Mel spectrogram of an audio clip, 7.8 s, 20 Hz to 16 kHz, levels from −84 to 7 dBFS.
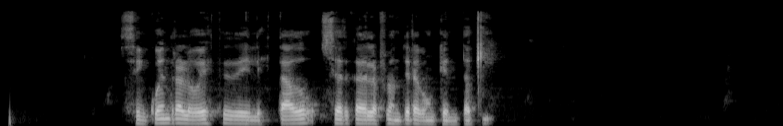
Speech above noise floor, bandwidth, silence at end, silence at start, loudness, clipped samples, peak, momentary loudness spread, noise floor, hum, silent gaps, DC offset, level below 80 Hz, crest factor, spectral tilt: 64 dB; 11.5 kHz; 2.9 s; 1.25 s; -22 LUFS; under 0.1%; -2 dBFS; 7 LU; -85 dBFS; none; none; under 0.1%; -60 dBFS; 22 dB; -5.5 dB/octave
